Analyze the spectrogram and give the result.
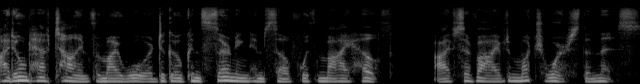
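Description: A put-on character voice, raspy and low-to-middle in pitch, moves at a moderate pace. The recording is very clean, with a silent background. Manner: formal, blunt, commanding.

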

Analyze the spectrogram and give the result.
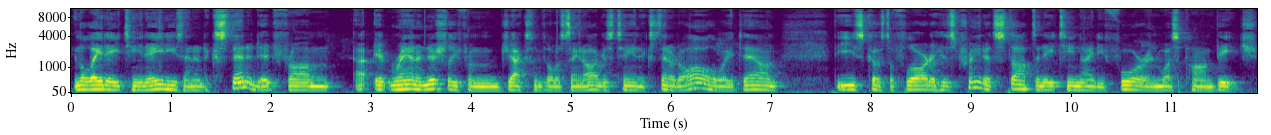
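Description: The man's tone is dark and mellow. He speaks at a moderate pace with fairly even intonation. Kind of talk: lecture. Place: home room. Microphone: phone near.

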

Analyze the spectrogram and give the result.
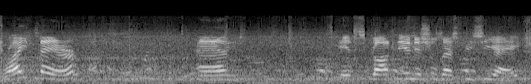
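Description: A man speaks at a fairly slow pace with long, frequent pauses over noticeable background noise. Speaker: charity auctioneer. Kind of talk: casual banter with the crowd before the auction. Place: street. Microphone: camera far.

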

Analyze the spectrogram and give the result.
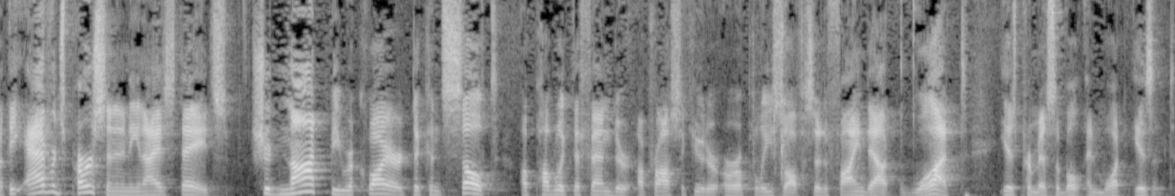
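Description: With a New York accent, a man speaks at a moderate pace and a fairly high pitch. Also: ordinary pitch variation. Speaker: panel moderator, legal scholar. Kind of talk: panel moderation. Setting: stage with audience.

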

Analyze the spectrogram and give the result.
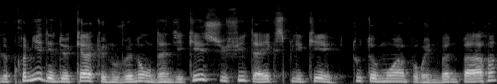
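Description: A man's somewhat breathy voice with a dark, mellow tone over a quiet background. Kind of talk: audiobook reading of a philosophical text. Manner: formal, measured, even delivery; slow, deliberate, stating punctuation aloud.

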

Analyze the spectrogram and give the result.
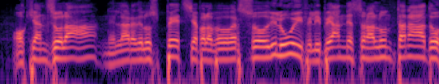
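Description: A man talks at a very fast pace with a high pitch and a bright, sharp tone. The recording is very clean, silent in the background, and dry and close with no echo. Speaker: football commentator. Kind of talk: live football commentary. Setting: stadium, broadcast commentary. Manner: excitable, rising to shouts on goals.

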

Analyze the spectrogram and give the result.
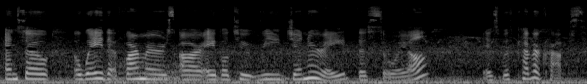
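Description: A woman speaks in a relaxed tone. The sound is dry with no echo, though noticeable background noise is present. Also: moderate pace. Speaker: urban farmer and farm school director. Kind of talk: outdoor farm tour video. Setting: outdoors on a farm. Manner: relaxed, with many fillers. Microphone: phone near.

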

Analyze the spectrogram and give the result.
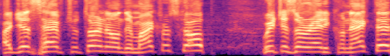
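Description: A man with a Portuguese accent speaks at an extremely high pitch in a raised, projected voice, his tone bright and sharp, his pitch varying in an ordinary way, in a dry sound with no echo. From Brazil. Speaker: product specialist presenter. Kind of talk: product presentation. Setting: trade fair booth with audience. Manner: hesitant with fillers. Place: hall. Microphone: lapel.

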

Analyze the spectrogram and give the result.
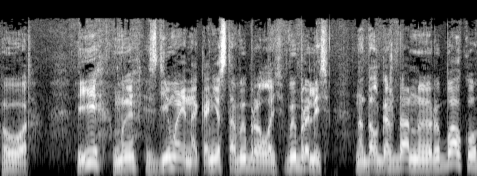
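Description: Music plays behind a man whose voice sounds dry, with no echo. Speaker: fishing vlogger. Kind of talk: casual vlog chat. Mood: cheerful, relaxed. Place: waterside. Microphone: phone near.

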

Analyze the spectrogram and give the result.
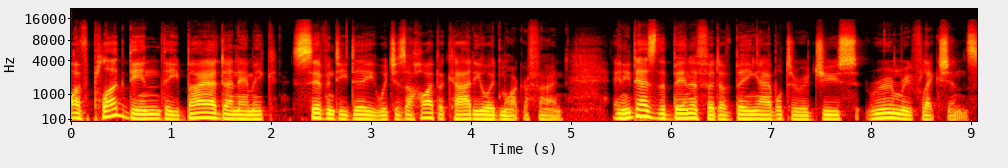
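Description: With a silent backdrop, a man talks at a middling speed, his pitch shifting in a normal way. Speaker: gear reviewer. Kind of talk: tutorial. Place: studio. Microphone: handheld.

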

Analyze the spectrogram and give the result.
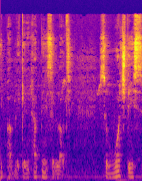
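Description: A man with a very deep, low voice speaks with fairly even intonation over light background noise. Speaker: online business coach. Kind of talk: tutorial. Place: home room. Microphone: webcam.

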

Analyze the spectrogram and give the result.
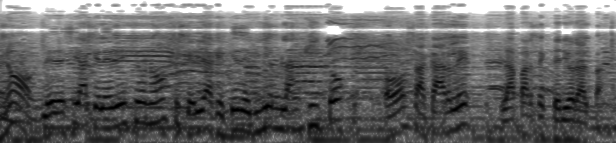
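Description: A man talks at a moderate pace. Loud music plays behind him. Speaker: chef demonstrating a recipe. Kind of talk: TV cooking demonstration, explaining steps. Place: studio. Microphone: lapel.

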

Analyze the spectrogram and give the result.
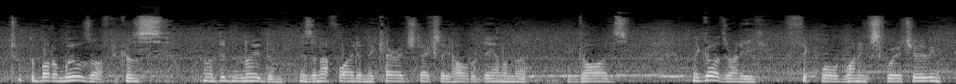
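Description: Amid loud background noise, a man speaks at a fairly quick pace. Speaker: hobbyist maker. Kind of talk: casual show-and-tell to camera. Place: workshop. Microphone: phone near.

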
